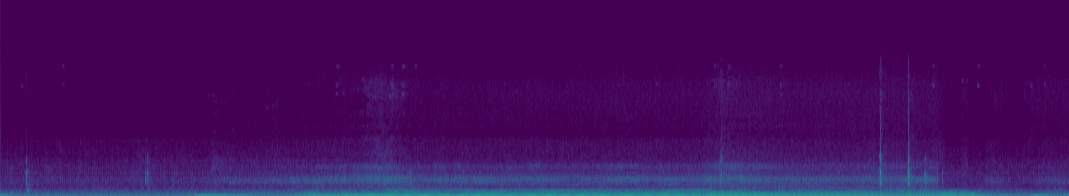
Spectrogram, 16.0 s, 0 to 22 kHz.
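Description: Engine of the Lesnik-Master all-terrain vehicle, carrying about 500 kg, revving up a few seconds in and holding high, steady revs for about eight seconds before dropping back near the end. A few clicks or knocks come just before the revs drop.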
